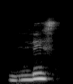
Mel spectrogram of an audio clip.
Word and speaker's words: listen: Listen. Listen. The T is silent. So you do as if the Okay. T is not there.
